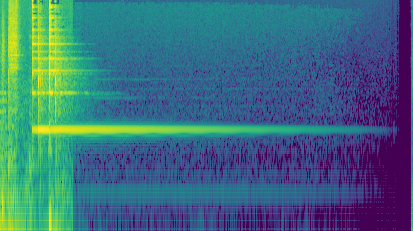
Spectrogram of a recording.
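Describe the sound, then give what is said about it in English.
A bell dings: a brief clatter of metallic strikes, then a single clear mid-pitched tone rings out and slowly fades away over several seconds into silence. “You can ding my bell.”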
